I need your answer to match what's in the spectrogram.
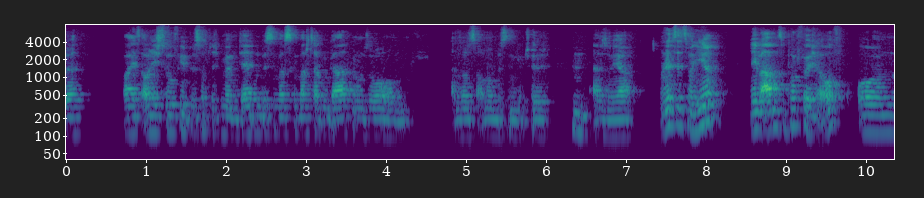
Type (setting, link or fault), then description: fault, poor microphone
